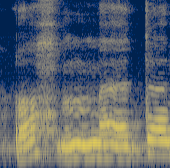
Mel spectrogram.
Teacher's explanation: Jadi bunyi tanwin kita leburkan ke huruf mim bertasydid yang tadinya rahmatan mi menjadi rahmat langsung tem temp tempel ke tasydid. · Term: idgham bighunah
